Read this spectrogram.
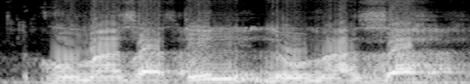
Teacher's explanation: وقت کی وجہ سے گول تا ہمیشہ ہا بن جاتا ہے، تو اس کو زا زبر ہا زہ پڑھا جائے گا، ہمزۃ لمزہ۔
